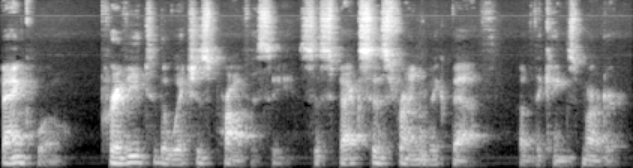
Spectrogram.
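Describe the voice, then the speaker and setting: A man's voice: lowish voice, normal speed, gravelly, a bit bright. A young man giving scripted narration for a radio play. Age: young adult. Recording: echoey room.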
